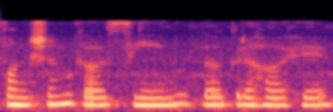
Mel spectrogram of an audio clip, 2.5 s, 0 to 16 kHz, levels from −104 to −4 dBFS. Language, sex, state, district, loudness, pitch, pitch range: Hindi, female, Chandigarh, Chandigarh, -14 LUFS, 245 Hz, 240-255 Hz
